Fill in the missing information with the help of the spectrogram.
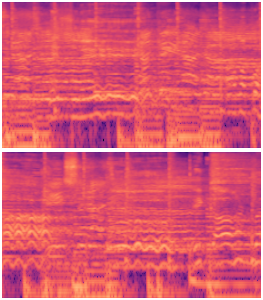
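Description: Worship band performing a Tamil praise song: a male lead and backing singers sing with vibrato over electronic keyboard accompaniment with a steady beat.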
